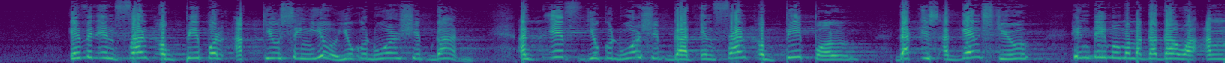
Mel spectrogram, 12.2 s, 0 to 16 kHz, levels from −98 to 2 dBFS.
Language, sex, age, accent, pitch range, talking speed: Filipino, male, 50-69, native, 220-280 Hz, 140 wpm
